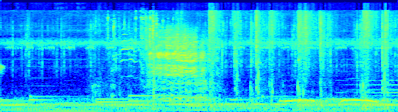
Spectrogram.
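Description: A horse in a video game clip-clops along and whinnies, with hoofbeats running steadily throughout and a couple of drawn-out neighs rising above them, fairly quiet overall.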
